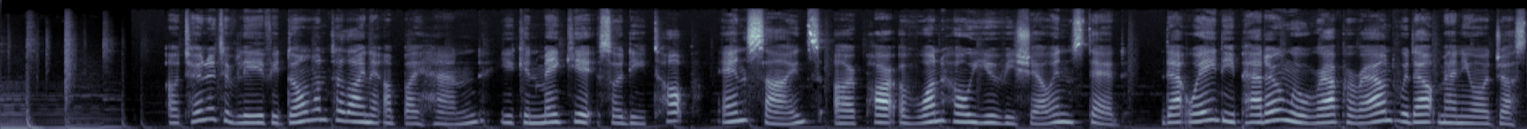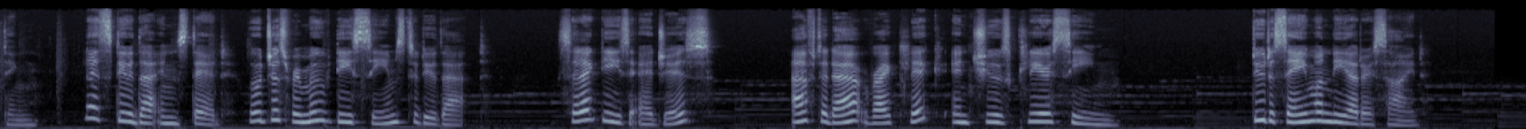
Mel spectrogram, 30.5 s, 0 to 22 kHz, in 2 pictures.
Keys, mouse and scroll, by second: 0.9-20.6 right drag, 20.2 2, 20.6 middle click, 20.7-27.5 shift+right drag, 27.5-30.5 middle drag.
